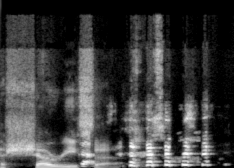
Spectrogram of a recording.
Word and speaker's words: Charisa: the bksc sweetheart cinco you said it wrong but it sounded really good oh man it's an sh a sharisa oh my goodness what are the odds of that sharisa it was like so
